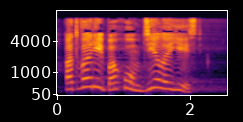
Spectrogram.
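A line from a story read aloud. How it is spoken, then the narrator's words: Loud woman's reply. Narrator (Russian): громко отозвалась женщина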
